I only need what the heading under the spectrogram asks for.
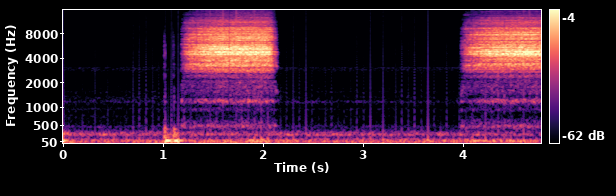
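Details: Wild baby owl in a monitored nest box in Israel, filmed by a research camera while swallowing a jird whole. Two long, breathy hisses about a second each, with a faint knock before the first.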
